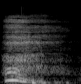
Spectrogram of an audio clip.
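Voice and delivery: loud, high huff; exasperated sigh. Acted. Girl tired of waiting for a name, exasperated huffing sigh. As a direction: heave a put-on sigh.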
